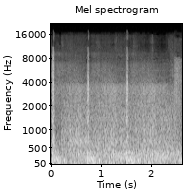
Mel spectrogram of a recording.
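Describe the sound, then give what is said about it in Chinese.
Air cannon blasts: a few sharp, booming reports spaced under a second apart over a dense, continuous rumble. “胖虎火了，举起空气炮照着他们就是几炮。”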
